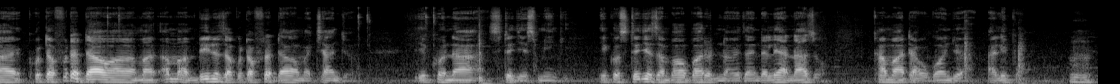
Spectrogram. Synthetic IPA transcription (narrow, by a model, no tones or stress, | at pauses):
akʰutafutaɗawawmaa̰mambinuzakutafu̥taɗawawamat͡ʃaɲd͡ʒɔ | ikɔnastɛd͡ʒɛsmiŋɡi | ikɔstɛʄɛsambaɔɓaɗɔtunaɛzaɛndɛlɛanazɔ | kʰamahatauɠɔɲd͡ʒwaalipɔ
